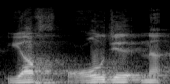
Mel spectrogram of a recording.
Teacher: نون مشدد پہ غنہ ضروری ہے، والا الف مدہ ہے، یخرجن خا کو موٹا، را کو موٹا، جیم پہ قلقلہ ، لام پہ مد جائز ہے، این نون ساکن کا ادغام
